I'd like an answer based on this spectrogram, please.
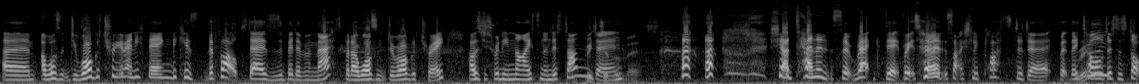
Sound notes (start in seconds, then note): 5.8 laughs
